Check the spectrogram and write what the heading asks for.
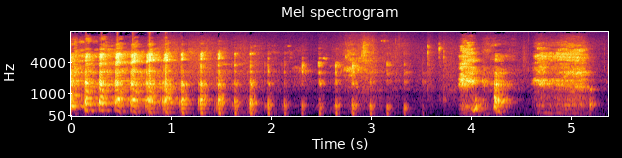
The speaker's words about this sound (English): Are you going to be coughing over this whole thing? I can't help it. Cough pod. Cough pod.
